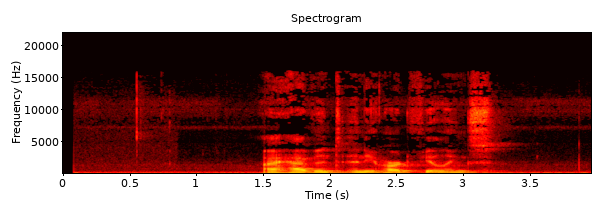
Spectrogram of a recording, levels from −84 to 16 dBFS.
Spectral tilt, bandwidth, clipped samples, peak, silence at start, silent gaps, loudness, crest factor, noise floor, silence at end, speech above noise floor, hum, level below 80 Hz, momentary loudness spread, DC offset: -5.5 dB/octave; 16 kHz; under 0.1%; -8 dBFS; 0.1 s; none; -24 LUFS; 20 dB; -45 dBFS; 0 s; 22 dB; 60 Hz at -45 dBFS; -46 dBFS; 24 LU; under 0.1%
